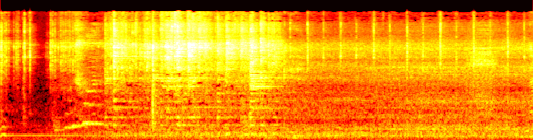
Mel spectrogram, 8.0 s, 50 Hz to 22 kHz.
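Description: Perrysmith PS1520 air fryer starting up after its timer knob is set: the fan spins up about a second in, then runs with a steady whirring hum and rushing air, a sound the owner finds unusual.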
